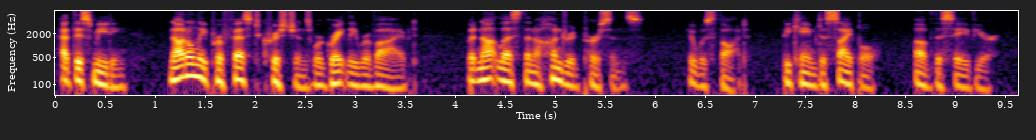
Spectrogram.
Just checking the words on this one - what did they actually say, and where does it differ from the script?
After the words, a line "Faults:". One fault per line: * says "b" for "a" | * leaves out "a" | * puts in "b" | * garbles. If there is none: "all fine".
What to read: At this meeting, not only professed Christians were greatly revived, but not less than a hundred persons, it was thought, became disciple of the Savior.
At this meeting, not only professed Christians were greatly revived, but not less than a hundred persons, it was thought, became disciple of the Savior.
Faults:
all fine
